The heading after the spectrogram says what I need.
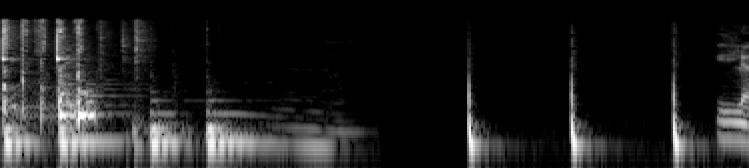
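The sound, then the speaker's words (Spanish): Heartbeat sound effect: after a tonal, musical opening that dies away into silence, several deep, evenly spaced thumps follow in a steady pulse. “Latido americano. Latiendo al ritmo de América Latina.”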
